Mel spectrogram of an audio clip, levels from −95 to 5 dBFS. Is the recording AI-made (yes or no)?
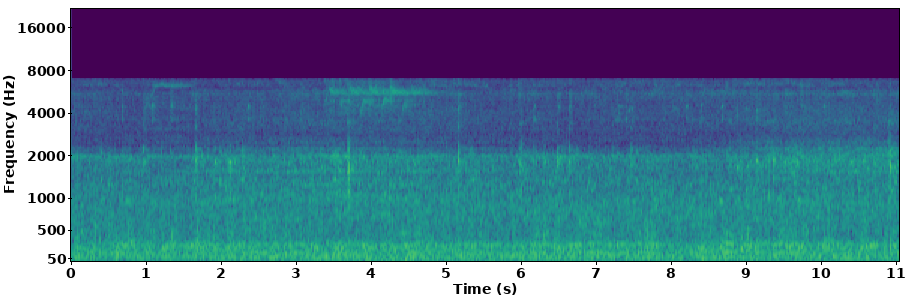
yes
